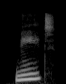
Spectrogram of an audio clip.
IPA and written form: niːt (Neat)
